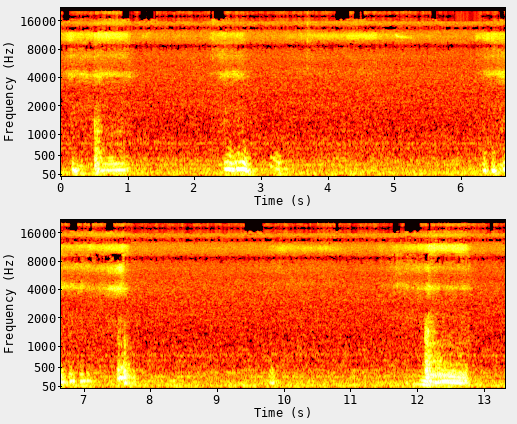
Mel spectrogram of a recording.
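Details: A sleeping pug puppy gives soft rumbling snores with snorts, recurring irregularly about five in thirteen seconds, over quiet room noise; ordinary puppy snoring during sleep.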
